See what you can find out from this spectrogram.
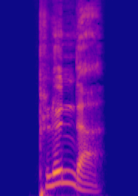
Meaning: inflection of plündern: 1. first-person singular present 2. singular imperative
- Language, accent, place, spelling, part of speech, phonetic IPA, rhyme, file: German, Germany, Berlin, plünder, verb, [ˈplʏndɐ], -ʏndɐ, De-plünder.ogg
